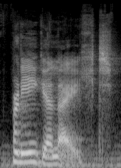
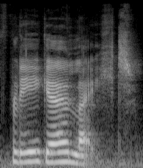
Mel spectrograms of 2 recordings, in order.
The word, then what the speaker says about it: Pflegeleicht: So, it's the PF sound. I'm not sure how well it's coming across, but you do pronounce it as a PF sound.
